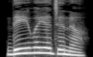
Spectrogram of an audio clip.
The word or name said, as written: ದೇವಯಜನ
